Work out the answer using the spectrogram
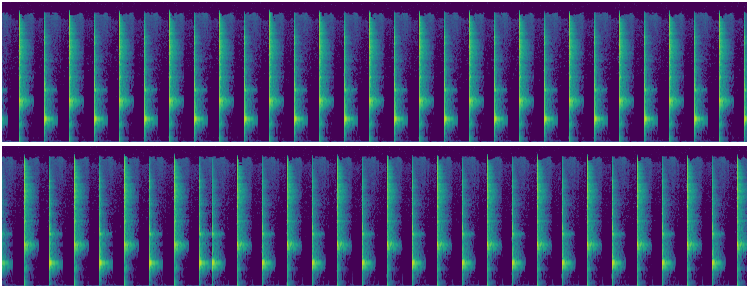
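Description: Ticking clock sound effect: a steady tick-tock, about two clicks a second alternating between a lower and a higher pitch, marking off the seconds of a countdown timer.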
